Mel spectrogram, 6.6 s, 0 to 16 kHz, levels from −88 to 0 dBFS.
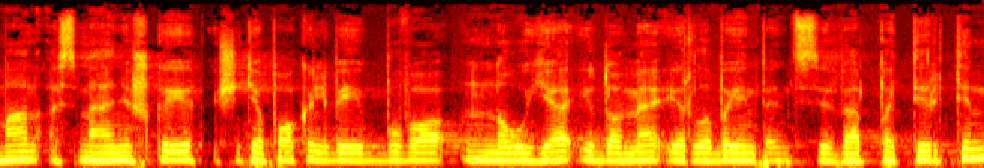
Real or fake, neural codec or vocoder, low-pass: fake; vocoder, 48 kHz, 128 mel bands, Vocos; 14.4 kHz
